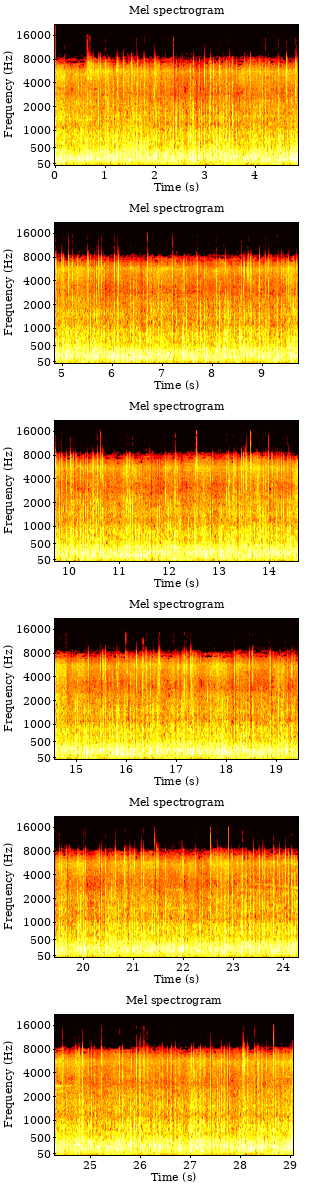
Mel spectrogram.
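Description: Many fireworks and firecrackers going off at once: a dense, unbroken crackle of countless small pops and bangs.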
